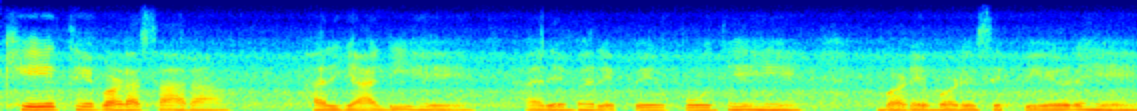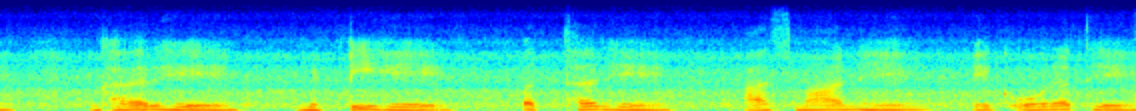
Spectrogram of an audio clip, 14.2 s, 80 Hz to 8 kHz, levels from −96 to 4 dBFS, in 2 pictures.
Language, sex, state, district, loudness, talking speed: Hindi, female, Bihar, Madhepura, -20 LUFS, 100 wpm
